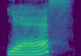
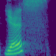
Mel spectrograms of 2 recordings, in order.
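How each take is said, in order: First: The pitch dips low, then rises. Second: The pitch rises steadily upward. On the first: The speaker is unsure who is calling. "You are a little bit skeptical ... That's kind of like third tone" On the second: The caller is who the speaker expected. "So that's kind of like second tone"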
